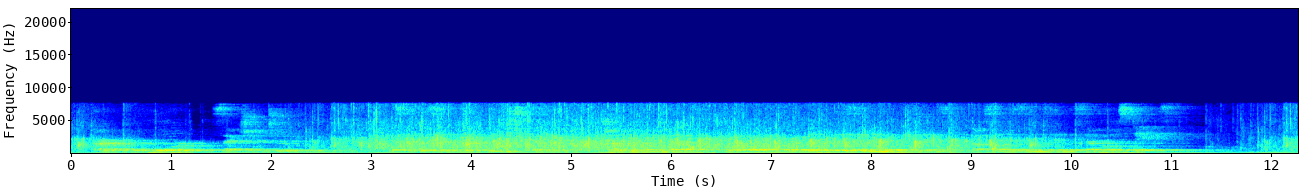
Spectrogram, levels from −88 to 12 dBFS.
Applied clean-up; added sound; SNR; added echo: none; Applause / Crowd; 0 dB; reverberation time 1.9 s.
